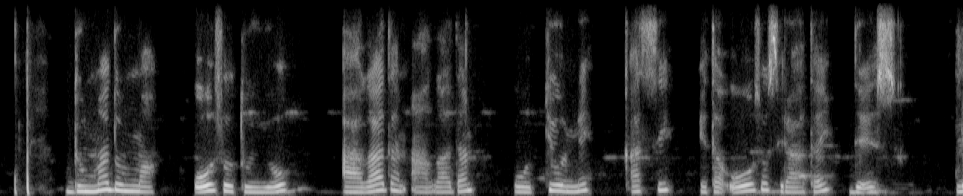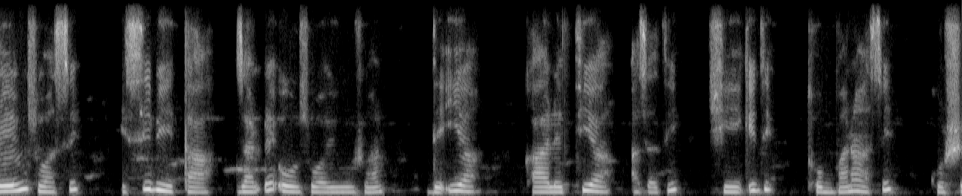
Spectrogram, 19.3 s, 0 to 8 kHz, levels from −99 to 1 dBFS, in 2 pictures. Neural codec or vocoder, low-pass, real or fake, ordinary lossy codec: none; 7.2 kHz; real; Opus, 24 kbps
